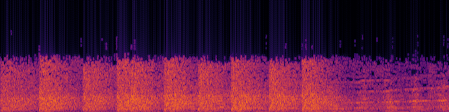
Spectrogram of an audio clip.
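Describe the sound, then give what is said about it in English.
Gunshots crack in a rapid string during a Western-style fight, as a gang of cattlemen's riders fire on homesteaders charging toward them. Many loud, evenly spaced blasts follow one another about every half second with no pause, and no voices are heard. “Blanchard's men are shooting at them, and they don't give a hoot”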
